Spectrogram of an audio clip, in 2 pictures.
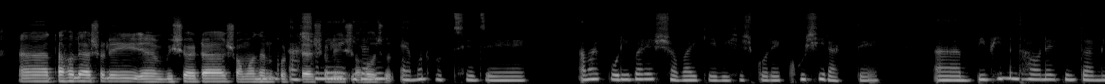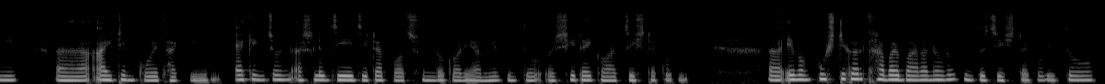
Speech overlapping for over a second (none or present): present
